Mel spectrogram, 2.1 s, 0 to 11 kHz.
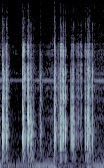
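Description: Short bursts of crackle, about six in two seconds, from a Roberts RT22 transistor radio's speaker as a signal-generator lead is brought near its circuit board, over a faint steady high whistle.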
